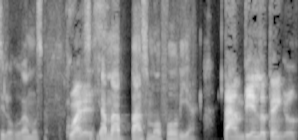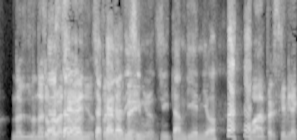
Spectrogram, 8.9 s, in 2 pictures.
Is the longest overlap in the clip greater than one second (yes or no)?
yes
